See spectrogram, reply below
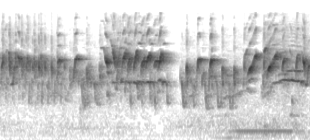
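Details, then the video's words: Pet canaries singing as a group in a house, one bird leading: rapid rolling trills and chattering warbles, a short break midway, then more high sweeping notes over a faint low hum. "Canaries singing."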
